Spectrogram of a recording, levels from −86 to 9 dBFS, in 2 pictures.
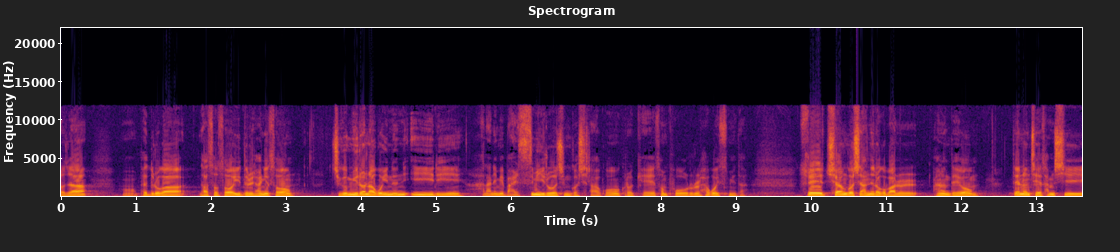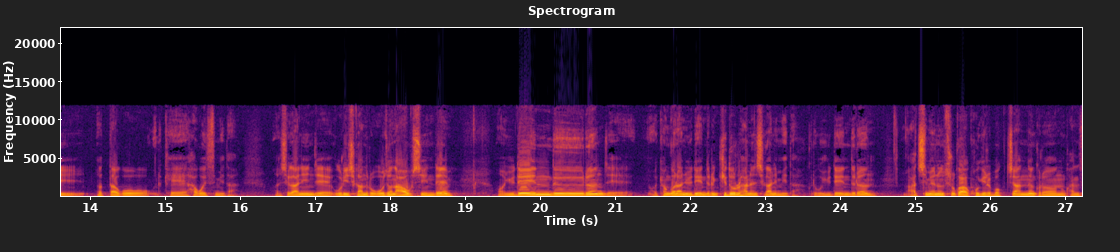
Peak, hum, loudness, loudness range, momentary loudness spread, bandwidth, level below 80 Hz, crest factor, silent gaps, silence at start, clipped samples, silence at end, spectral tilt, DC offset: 0 dBFS; none; -11 LUFS; 5 LU; 14 LU; 12.5 kHz; -42 dBFS; 12 dB; none; 0 s; 0.4%; 0 s; -5.5 dB/octave; under 0.1%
